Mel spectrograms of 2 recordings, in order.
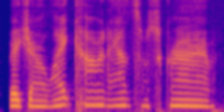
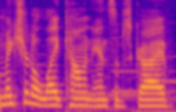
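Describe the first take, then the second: First: It is said in a put-on character voice. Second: It is said in the speaker's ordinary voice.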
